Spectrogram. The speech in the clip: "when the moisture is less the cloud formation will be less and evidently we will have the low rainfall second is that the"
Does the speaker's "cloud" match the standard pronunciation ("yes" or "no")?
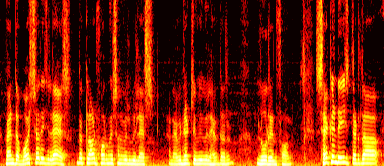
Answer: yes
